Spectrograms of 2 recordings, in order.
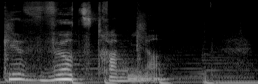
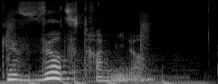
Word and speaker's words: Gewürztraminer: minute put on your headphones relax and listen give birth stamina give birth time you know give birth terminal give birth time Nina give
